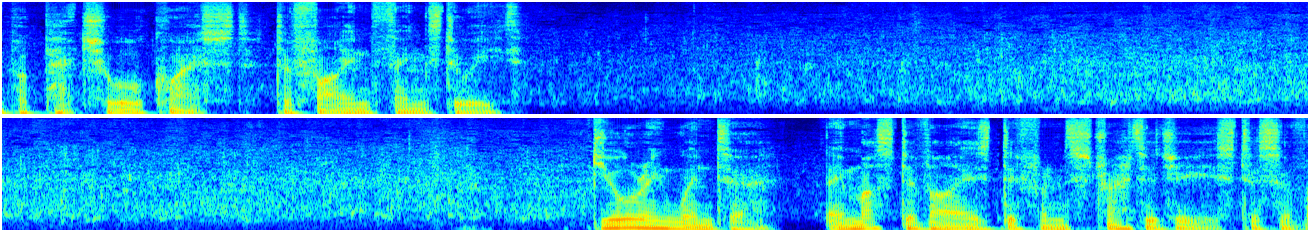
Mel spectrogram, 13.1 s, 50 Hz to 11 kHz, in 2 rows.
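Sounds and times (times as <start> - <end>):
river rushing: 0.0 - 10.9.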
